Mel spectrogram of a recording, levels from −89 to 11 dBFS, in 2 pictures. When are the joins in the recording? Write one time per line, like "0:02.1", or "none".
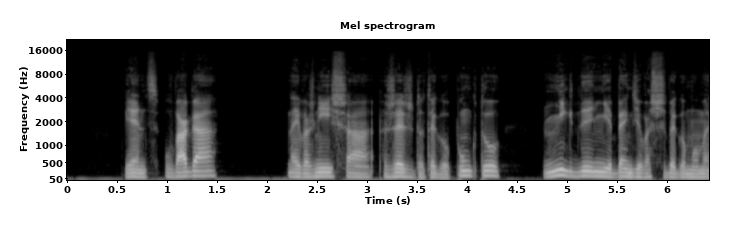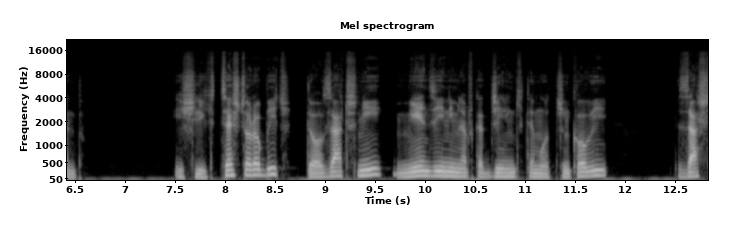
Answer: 0:08.7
